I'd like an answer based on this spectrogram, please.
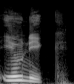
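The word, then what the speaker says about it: unique: আচ্ছা, এরপরে হিস family is dash ইউনিক। আচ্ছা, এখানে ইউ আছে আমাদের অ্যান হওয়ার কথা, কিন্তু এই ইউ এর উচ্চারণ ইউ এর মতো, ইউ এর উচ্চারণটা ইউ এর মতো যদি হয় তাহলে আমাদের এখানে এ হবে।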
